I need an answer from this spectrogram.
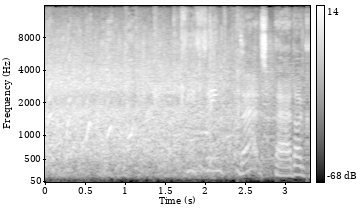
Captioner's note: laughter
